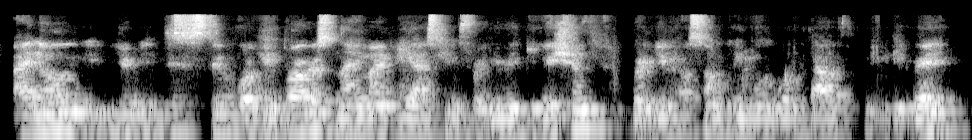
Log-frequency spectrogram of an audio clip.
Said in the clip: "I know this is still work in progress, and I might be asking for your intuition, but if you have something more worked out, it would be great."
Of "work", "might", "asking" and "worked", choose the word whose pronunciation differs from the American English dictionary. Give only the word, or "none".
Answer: none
